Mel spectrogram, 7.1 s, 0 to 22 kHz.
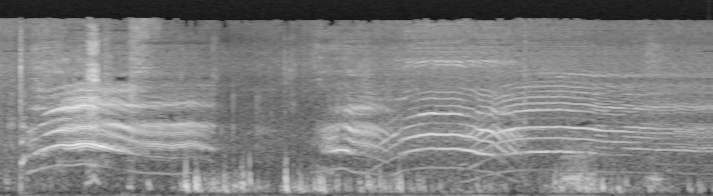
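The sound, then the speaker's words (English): Two lynx wail back and forth at each other in long, harmonic yowls whose pitch arcs up and down, the calls trading and overlapping over several seconds. “He was the guy that filmed those 2 lynx that were wailing back and forth at each other.”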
